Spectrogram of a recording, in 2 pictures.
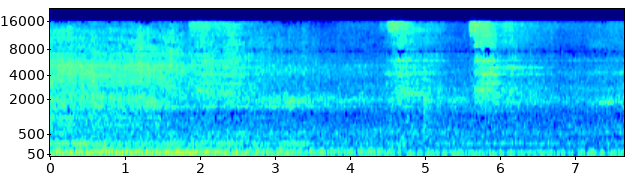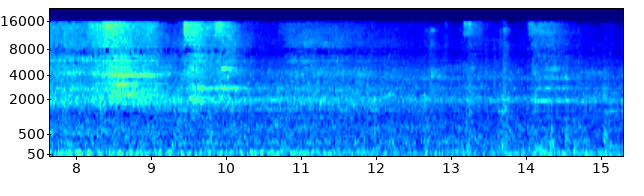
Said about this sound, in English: Some of the container cars look like they're designed to have lorry trailers on them, as they have the fixing plate that you'd see on a tractor unit. Two locomotives on the front of that train, part of the Norfolk Southern Railroad Company.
